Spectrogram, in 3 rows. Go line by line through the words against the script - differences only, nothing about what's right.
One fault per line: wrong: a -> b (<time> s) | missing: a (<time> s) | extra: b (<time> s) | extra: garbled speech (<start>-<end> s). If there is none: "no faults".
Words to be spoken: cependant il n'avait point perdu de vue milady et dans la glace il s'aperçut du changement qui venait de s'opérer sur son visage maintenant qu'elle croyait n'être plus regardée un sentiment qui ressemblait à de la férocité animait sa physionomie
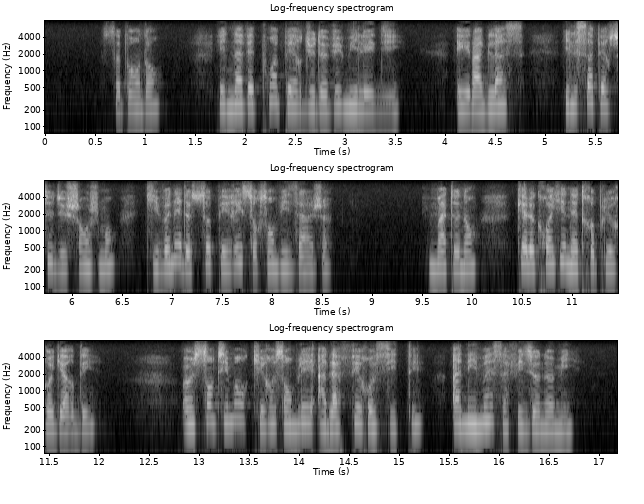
missing: dans (4.2 s)
missing: de (14.3 s)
